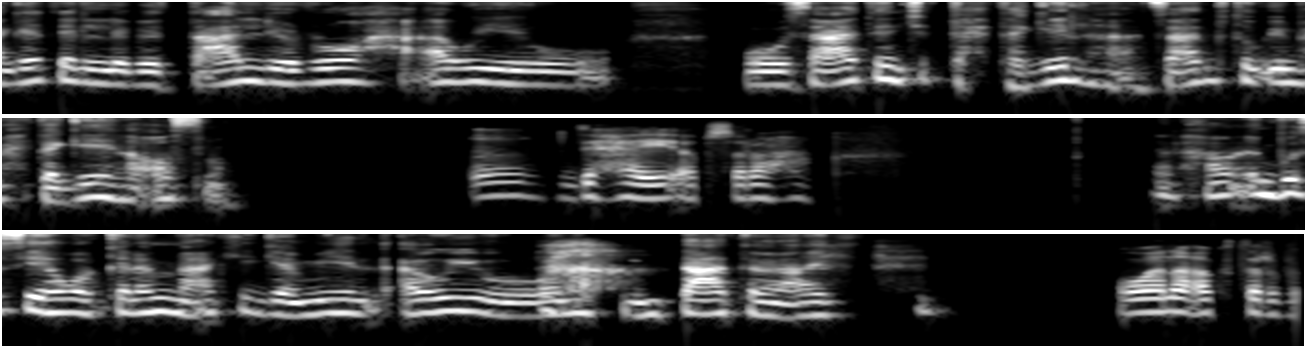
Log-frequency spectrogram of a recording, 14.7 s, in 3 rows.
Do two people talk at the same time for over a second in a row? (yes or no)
no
